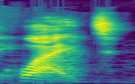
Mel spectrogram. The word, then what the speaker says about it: quite: now you say quiet and this you say quite all right you say quiet you say quite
